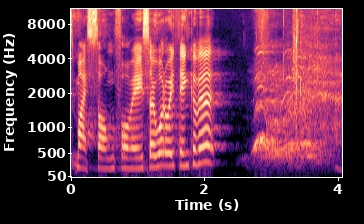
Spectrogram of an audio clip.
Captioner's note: cheers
